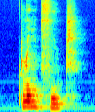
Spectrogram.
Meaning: clubfoot
- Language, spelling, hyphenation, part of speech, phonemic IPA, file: Dutch, klompvoet, klomp‧voet, noun, /ˈklɔmp.fut/, Nl-klompvoet.ogg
